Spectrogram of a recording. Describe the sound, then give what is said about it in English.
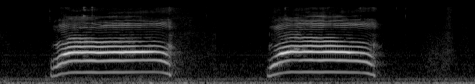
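Duarte, a domestic cat, meows twice, each call long and drawn out with a rising-then-falling tone, separated by a short pause. The cat sounds fairly loud, with no talking. “Now it's time for Duarte's Corner, where, of course, my cat Duarte will share his opinions about the book and not about why he thinks he should get to do yoga.”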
